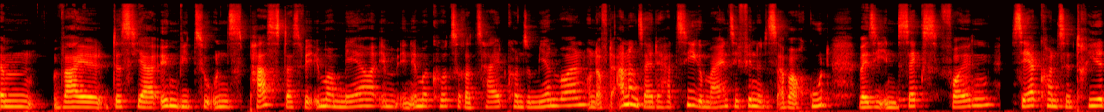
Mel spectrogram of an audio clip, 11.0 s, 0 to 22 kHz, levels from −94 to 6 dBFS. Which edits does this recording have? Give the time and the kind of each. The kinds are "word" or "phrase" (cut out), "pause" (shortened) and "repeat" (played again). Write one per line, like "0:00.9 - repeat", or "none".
0:09.0 - word
0:10.0 - pause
